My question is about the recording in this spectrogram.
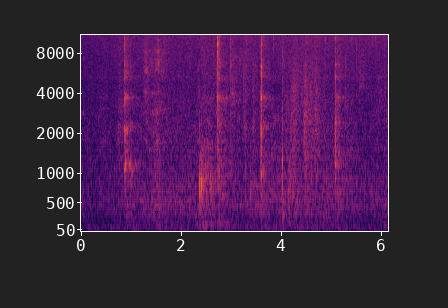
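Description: Irregular sharp wooden knocks, about half a dozen, as wooden bolos (skittles) are stood back up in the pin frame of a bolo palma alley. The loudest knock comes about two and a half seconds in, over a faint indoor hall background.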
